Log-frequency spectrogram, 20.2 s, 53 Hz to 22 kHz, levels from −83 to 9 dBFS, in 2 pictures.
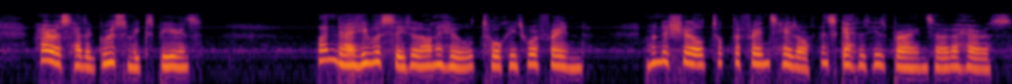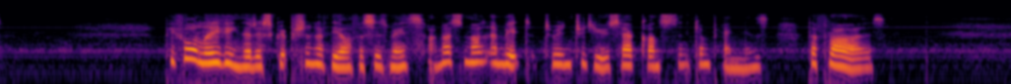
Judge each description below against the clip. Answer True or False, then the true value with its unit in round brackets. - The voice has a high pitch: True (210 Hz)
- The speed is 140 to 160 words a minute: True (150 wpm)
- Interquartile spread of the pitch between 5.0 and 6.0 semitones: False (4.0 semitones)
